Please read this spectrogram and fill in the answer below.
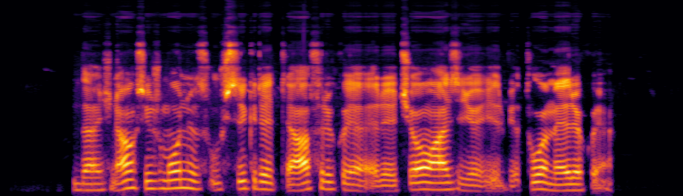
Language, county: Lithuanian, Kaunas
